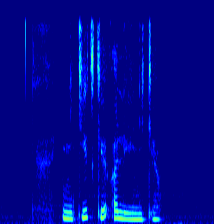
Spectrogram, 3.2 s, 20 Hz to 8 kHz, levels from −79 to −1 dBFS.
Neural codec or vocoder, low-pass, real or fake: none; 7.2 kHz; real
